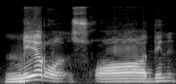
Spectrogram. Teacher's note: را کو موٹا پڑھا جائے گا، تفخیم کیا جائے گا، ترقیق نہیں کیا جائے گا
